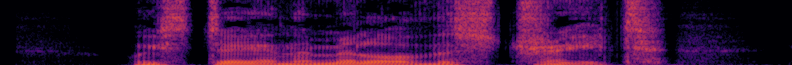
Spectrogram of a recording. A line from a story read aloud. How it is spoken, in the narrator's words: he said hoarsely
